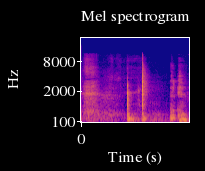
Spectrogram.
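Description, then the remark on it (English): A box lid held closed by neodymium magnets and marked with the Allomantic symbol from the Mistborn series snaps open: two sharp, crisp clicks in quick succession, then a couple of softer rustling bursts as the lid shifts, with no talking. “This is held closed by neodymium magnets.”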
